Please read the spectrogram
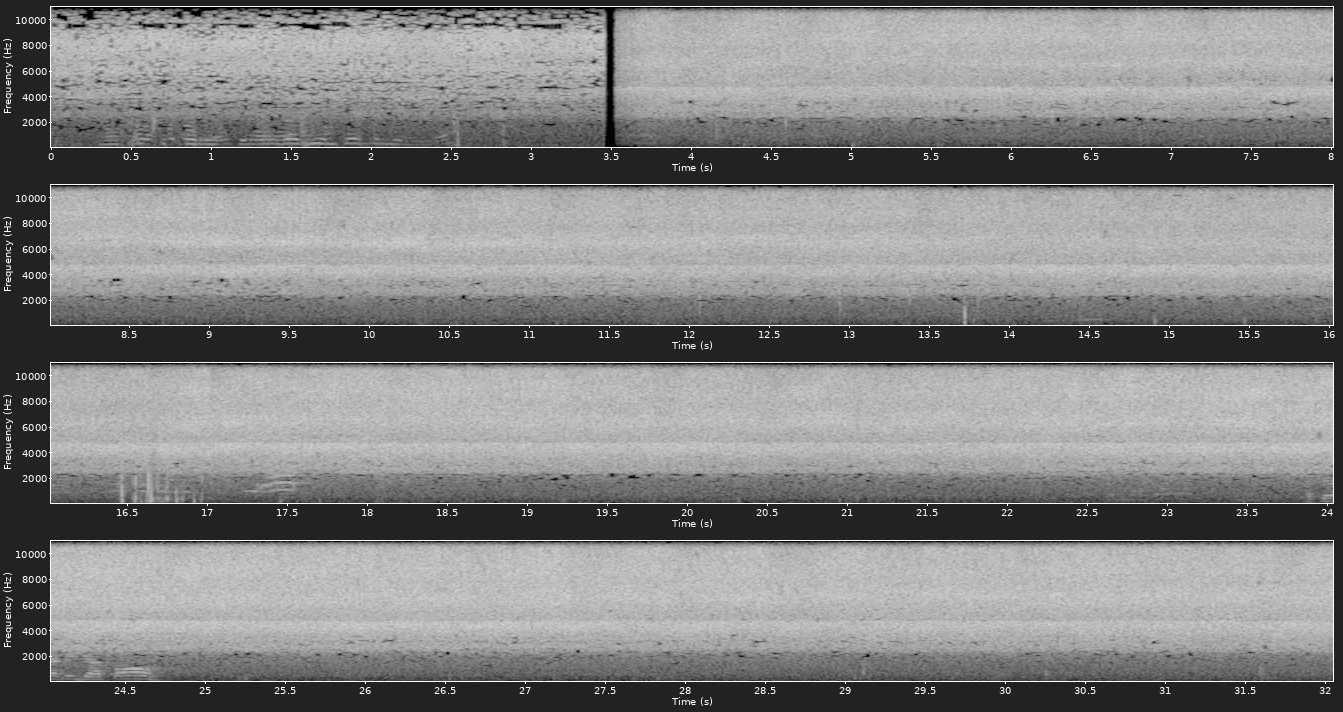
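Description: Steady high-pitched insect chorus filling the forest, an even hiss with no low rumble. It breaks off for a moment about three seconds in, then carries on. Faint voices come through once or twice, and there is a single knock about sixteen seconds in.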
